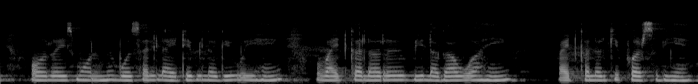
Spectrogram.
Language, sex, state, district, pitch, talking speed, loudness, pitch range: Hindi, female, Chhattisgarh, Bilaspur, 195 Hz, 230 wpm, -31 LUFS, 195-200 Hz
